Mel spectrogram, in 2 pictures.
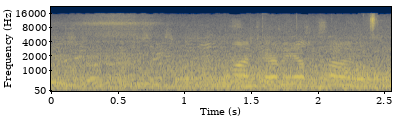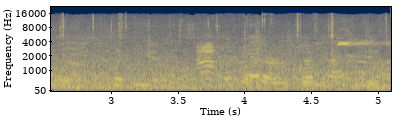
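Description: Many voices of spectators and players shout and call out across an open field outdoors.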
